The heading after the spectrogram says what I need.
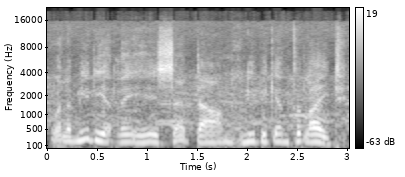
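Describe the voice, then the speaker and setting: A man playing a calm scientist in a 1980s radio drama, explaining things patiently and matter-of-factly. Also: sits high, a little fast, creaky, a crowd in the background, noisy background. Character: calm male scientist who fetched Shakespeare.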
